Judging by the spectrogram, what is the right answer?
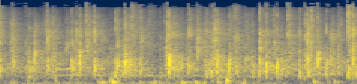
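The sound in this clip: An audience at a school event applauds a teacher, mothers and children, giving dense, steady clapping with many overlapping sharp hand claps at an even level throughout.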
